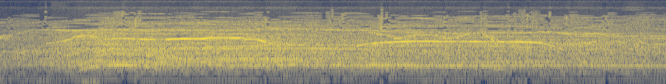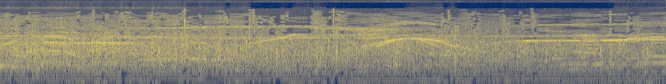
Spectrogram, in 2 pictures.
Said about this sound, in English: Would you give a really warm round of applause to Mr. …?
